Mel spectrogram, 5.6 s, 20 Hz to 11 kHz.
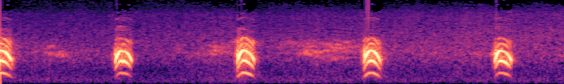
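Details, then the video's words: A bird on a spring morning sings five brief, harsh, arched notes at an even rhythm of about one every 1.25 seconds, with faint chatter of other birds between them. "Singing Bird in the Spring Morning"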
